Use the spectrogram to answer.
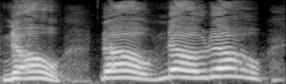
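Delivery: high, loud repeated refusal; high cartoon protest; panicked park ranger. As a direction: fire out the words in rising alarm. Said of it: "He was like".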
